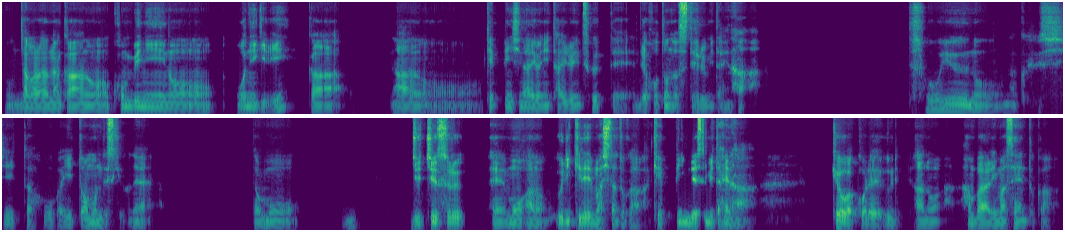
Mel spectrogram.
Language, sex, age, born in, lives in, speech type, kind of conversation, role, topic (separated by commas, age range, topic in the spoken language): Japanese, male, 40-44, Japan, Japan, conversation, unstructured, none, 地球温暖化について、どう感じていますか？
